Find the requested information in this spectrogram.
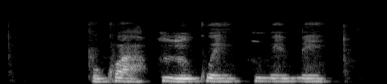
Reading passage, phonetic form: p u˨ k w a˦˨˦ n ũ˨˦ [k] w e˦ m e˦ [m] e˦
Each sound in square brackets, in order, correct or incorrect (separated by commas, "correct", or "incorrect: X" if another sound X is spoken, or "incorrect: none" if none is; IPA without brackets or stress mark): correct, correct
